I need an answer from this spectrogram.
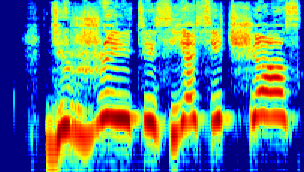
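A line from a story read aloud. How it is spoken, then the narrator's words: Shout. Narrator (Russian): крикнул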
